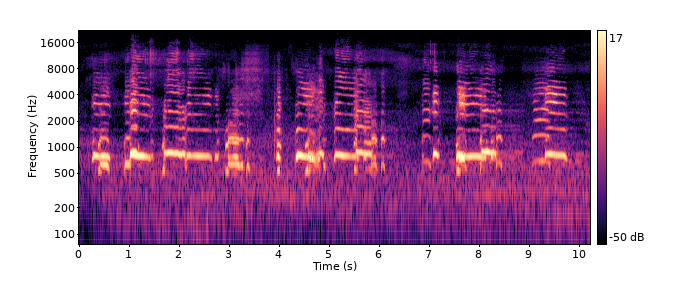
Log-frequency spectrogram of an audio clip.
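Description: A swan gives loud, nasal, trumpeting honks, single or in quick pairs, roughly every second, with short pauses between bursts.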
